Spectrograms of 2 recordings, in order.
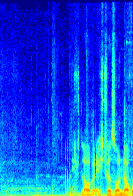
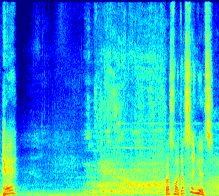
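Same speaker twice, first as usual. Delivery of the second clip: baffled; 8 semitones higher, 4 dB quieter than usual. Real, not acted. Confused by game event.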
